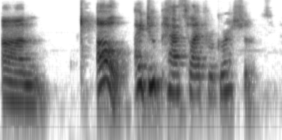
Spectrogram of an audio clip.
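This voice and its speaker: A woman's voice: a little high, sing-song, a little slow, pushed and bright. An older woman, an astrologer being interviewed, who talks in an emphatic, self-assured and talkative way. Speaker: astrologer guest. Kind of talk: casual interview conversation.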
